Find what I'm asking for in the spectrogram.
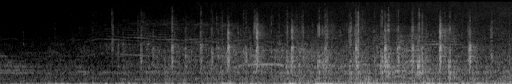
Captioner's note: applause and cheering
